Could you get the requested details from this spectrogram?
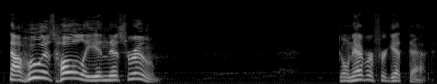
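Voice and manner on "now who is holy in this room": high, loud question to the room; rally the room again; loud preaching call. Real, not acted. Preacher calls to congregation again.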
